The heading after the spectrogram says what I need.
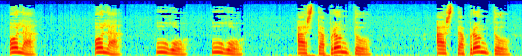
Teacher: as you can hear, there is no sound from that H by itself at all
